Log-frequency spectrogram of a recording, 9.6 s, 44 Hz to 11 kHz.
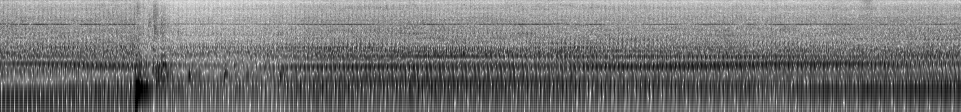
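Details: LG front-loader 10 kg wash/7 kg dry smart inverter direct-drive washer, loaded, during spin: heavy steady drone with a fast buzzy rattle over it, jet-engine loud; bearing and ducts fine; control board mounting vibrating loose.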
